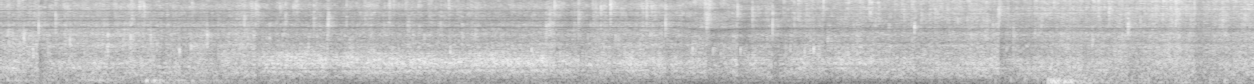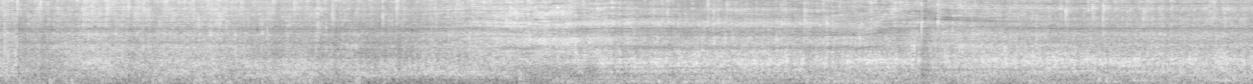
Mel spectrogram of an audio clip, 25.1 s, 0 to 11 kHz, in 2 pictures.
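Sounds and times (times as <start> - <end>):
rain falling: 0.0 - 25.0
low thump: 10.3 - 13.2.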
